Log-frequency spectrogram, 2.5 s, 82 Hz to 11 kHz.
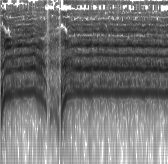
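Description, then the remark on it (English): A voice imitates a 5-year-old boy's shrill, banshee-like screaming at Laker fans in a stadium: a loud, piercing sustained shriek, briefly broken near the middle, then resuming at full strength and holding steady to the end. “He's yelling. He's screaming.”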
